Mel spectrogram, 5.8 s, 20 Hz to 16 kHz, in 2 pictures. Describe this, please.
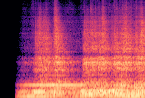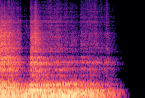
Sound effects > Other
Raw Industrial Recordings-Scratching Metal 002
abstract, cinematic, clang, distorted, drone, effects, experimental, foley, found, grungy, harsh, impact, industrial, mechanical, metal, metallic, noise, raw, rust, rusted, scraping, scratching, sfx, sound, sounds, textures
